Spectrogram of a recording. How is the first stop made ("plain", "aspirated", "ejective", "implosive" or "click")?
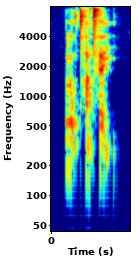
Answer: aspirated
